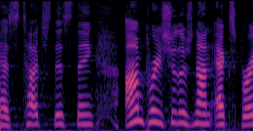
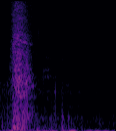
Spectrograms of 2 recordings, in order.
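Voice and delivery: resigned sigh; 13 dB quieter than usual. Retold or imitated. Resigned sigh picking up LaCroix.

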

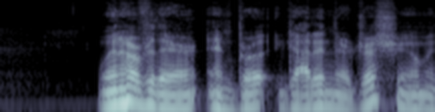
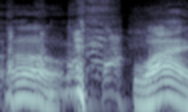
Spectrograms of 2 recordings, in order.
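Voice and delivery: laughing innocent why; 7 semitones higher, 7 dB louder than usual. Retold or imitated. Told cops are there for him.

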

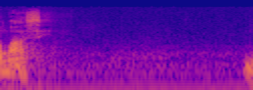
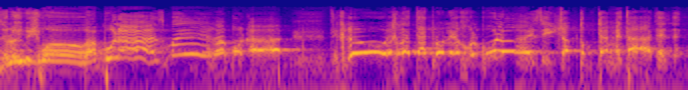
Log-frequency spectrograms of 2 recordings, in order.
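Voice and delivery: panicked yelling. Acted. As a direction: scream for an ambulance like your child is choking. Acting panicked father, choking son.

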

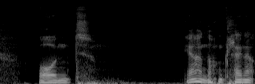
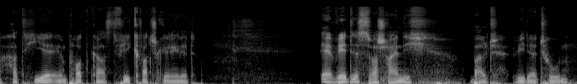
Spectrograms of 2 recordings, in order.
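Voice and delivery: usual speaking voice

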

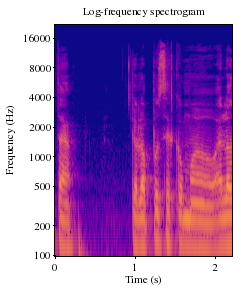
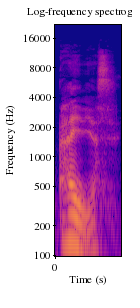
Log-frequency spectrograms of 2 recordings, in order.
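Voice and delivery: sighing after a drink; recovering from a sip; 3 dB quieter than usual. Real, not acted. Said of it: "estoy tomando un F X aquí".

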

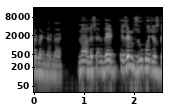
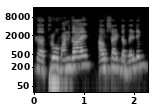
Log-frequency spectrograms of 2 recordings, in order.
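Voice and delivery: ordinary talk

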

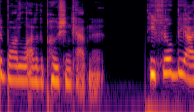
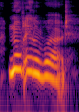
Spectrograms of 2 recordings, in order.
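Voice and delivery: high, louder panicked protest; quick panicky; 5 semitones higher, 6 dB louder, slower than usual. Acted. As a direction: blurt it out in a panic. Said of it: "Kipper said quickly".

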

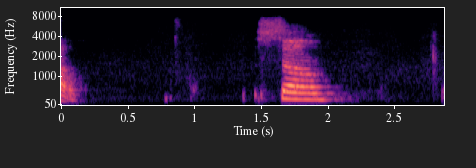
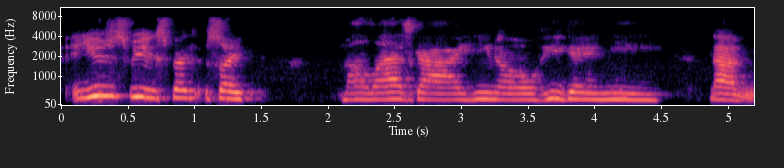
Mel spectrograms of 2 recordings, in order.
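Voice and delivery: ordinary delivery

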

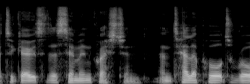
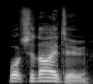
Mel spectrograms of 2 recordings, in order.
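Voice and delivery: higher, louder questioning call; 8 semitones higher, 7 dB louder than usual. A narrator's reading. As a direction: call the question across to someone. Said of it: "Lobelia called".

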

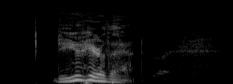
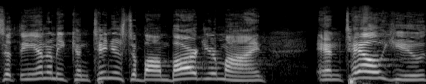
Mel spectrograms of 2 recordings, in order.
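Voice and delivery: loud, raised, ringing pulpit exhortation; full-force preaching; 6 semitones higher, 13 dB louder than usual. Real, not acted. Preacher urging the congregation past the enemy's lies, full-force preaching. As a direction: preach it hard, building to a rallying cry.

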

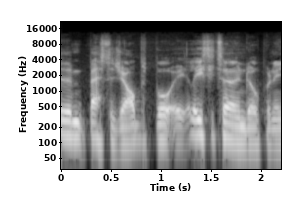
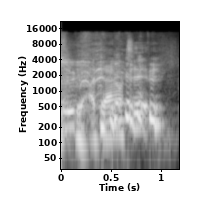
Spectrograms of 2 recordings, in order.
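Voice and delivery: breaks into a laugh, pitched up, slowed; 10 semitones higher, 4 dB louder, much slower than usual. Real, not acted. Reviewer doubting the other episodes are better, laughing.

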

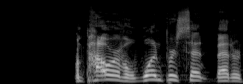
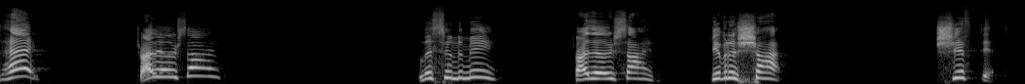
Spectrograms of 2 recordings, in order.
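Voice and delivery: lightly voiced Jesus, gentle; 6 semitones higher than usual. Jesus' instructions are as simple as.

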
